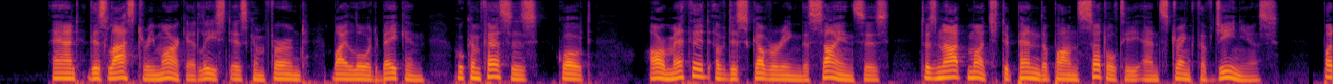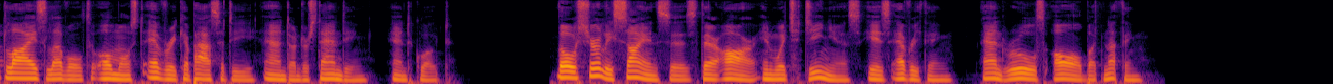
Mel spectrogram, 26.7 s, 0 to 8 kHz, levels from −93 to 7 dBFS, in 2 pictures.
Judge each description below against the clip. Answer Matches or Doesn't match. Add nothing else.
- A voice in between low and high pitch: Doesn't match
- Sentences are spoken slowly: Matches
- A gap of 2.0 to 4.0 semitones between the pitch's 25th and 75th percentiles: Doesn't match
